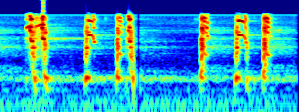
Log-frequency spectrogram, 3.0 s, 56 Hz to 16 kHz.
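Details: In a pair's afternoon exchange at Orange, 13 January 2019, peregrine falcons utter grating, doubled and tripled notes in uneven clusters, some closely paired, with brief gaps between groups.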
